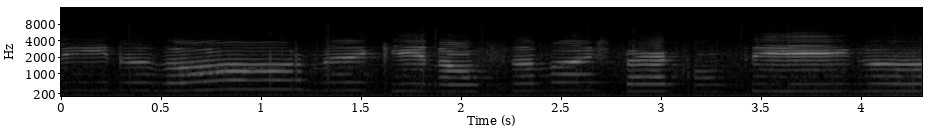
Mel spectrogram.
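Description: A woman singing a Portuguese lullaby in a high voice, gliding between notes and holding a long note near the end, over the steady low hum of an old 1939 field recording.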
